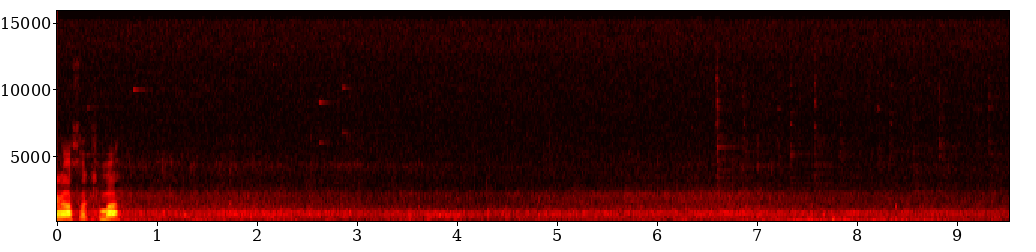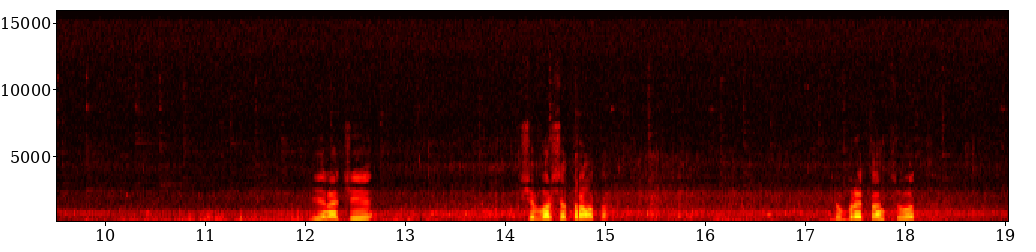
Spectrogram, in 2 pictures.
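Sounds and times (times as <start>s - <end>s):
wind on microphone: 0.0s - 19.0s.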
